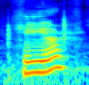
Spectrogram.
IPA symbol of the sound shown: hi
